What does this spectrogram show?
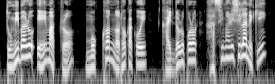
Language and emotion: Assamese, disgusted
